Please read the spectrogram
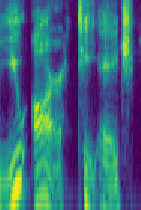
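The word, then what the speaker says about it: Urth Caffé: So I was looking for Earth Cafe, spelled EARTH, and it's actually Earth as in URTH, and cafe is spelled with two F's.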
